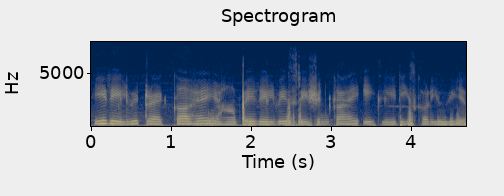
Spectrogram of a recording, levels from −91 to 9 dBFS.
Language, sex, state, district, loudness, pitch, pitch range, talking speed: Hindi, female, Maharashtra, Mumbai Suburban, -24 LUFS, 225 Hz, 215-240 Hz, 215 wpm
